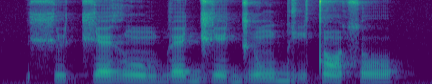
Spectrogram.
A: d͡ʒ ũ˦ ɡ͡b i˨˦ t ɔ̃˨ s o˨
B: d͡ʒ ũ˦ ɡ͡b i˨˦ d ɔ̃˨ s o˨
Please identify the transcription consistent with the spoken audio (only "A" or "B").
A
